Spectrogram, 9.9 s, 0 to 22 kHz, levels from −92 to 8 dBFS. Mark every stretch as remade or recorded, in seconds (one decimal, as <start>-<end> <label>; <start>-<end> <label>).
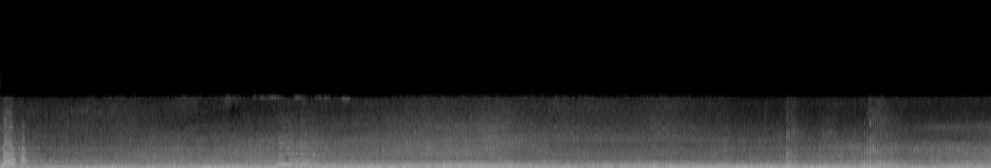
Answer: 0.0-0.9 recorded; 0.9-2.4 remade; 2.4-3.9 recorded; 3.9-7.4 remade; 7.4-9.9 recorded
